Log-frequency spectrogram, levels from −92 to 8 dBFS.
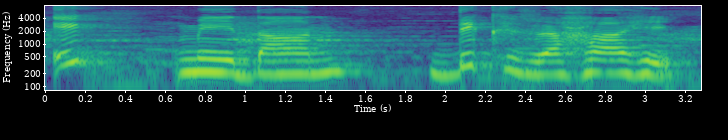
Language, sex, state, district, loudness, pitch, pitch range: Hindi, female, Madhya Pradesh, Bhopal, -14 LUFS, 205 Hz, 200-225 Hz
